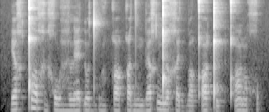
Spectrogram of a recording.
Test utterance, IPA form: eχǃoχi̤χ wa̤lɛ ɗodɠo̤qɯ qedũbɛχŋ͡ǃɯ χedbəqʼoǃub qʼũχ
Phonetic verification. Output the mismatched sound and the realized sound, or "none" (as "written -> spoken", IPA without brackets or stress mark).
ə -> a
